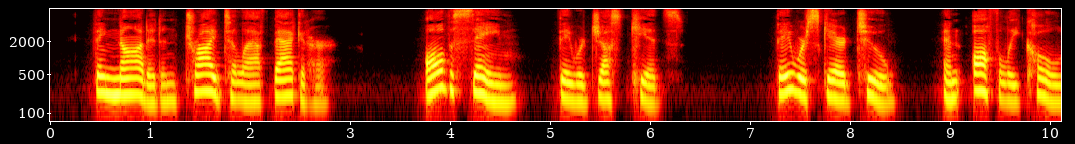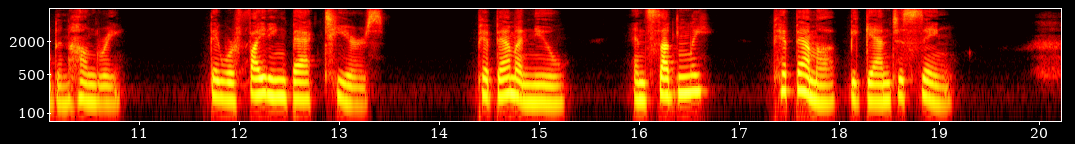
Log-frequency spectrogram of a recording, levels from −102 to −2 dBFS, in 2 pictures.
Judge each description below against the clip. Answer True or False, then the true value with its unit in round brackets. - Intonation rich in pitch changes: False (4.5 semitones)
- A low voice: False (185 Hz)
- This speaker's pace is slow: True (120 wpm)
